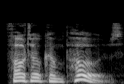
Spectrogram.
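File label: "photocompose", British English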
